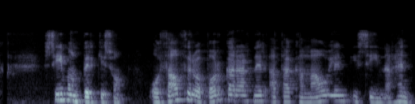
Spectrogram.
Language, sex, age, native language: Icelandic, female, 60-69, Icelandic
